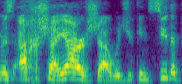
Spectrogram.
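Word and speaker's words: Xšayaršā: The Greeks were unable to pronounce the Persian sounding of it. It's Achshayarsha. It's 2 consonants in a row.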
